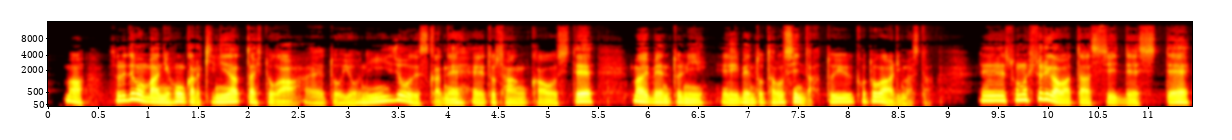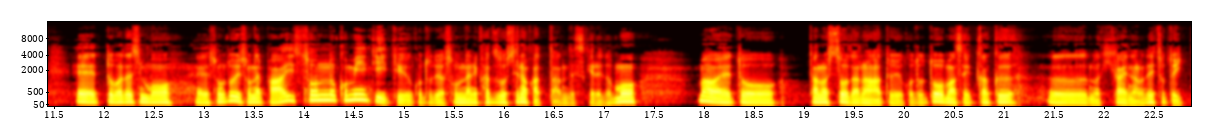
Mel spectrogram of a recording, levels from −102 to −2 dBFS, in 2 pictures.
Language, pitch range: Japanese, 100-140 Hz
